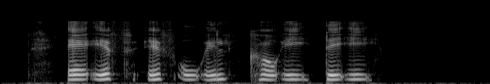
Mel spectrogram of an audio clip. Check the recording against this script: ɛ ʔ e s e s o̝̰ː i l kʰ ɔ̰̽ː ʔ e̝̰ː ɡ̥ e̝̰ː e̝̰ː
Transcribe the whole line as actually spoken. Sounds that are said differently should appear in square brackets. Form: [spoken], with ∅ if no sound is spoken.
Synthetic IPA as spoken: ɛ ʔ e [f] e [f] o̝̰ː [e] l kʰ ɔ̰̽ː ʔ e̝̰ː [d̥] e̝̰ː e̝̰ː

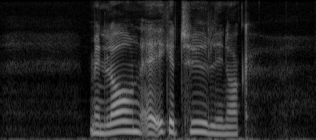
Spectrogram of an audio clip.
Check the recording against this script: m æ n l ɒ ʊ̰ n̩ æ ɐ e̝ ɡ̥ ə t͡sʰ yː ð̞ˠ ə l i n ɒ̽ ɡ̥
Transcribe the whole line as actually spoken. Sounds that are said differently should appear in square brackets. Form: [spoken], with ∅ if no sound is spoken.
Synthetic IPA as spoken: m [e] n l ɒ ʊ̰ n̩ æ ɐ e̝ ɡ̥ ə t͡sʰ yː ð̞ˠ ə l i n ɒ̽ ɡ̥

